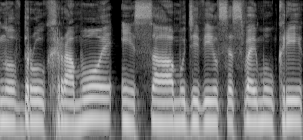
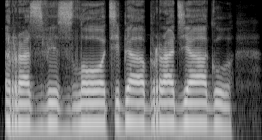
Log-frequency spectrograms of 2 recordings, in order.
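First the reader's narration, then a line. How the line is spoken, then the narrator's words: Through clenched teeth. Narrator (Russian): Плотно сжав зубы, процедил он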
